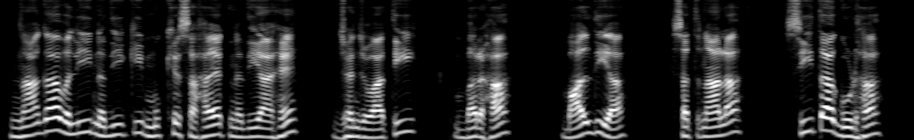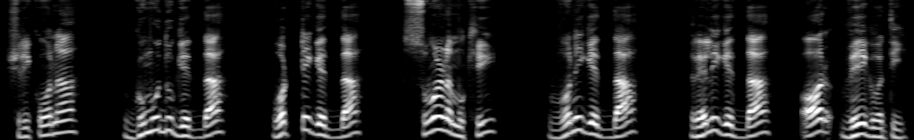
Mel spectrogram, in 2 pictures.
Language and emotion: Hindi, neutral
